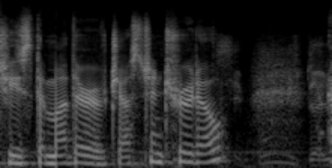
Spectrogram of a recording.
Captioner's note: speaking French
